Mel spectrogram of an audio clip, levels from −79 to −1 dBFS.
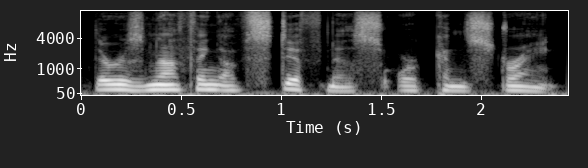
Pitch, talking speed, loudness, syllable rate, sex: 135 Hz, 170 wpm, -17 LUFS, 5.0 syllables/s, male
